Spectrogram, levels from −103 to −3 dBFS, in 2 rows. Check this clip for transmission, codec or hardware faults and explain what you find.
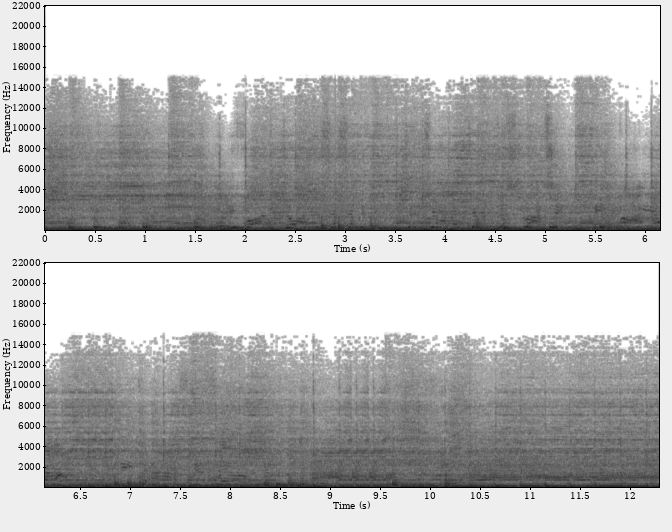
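The clip has one kind of fault, a repeated buffer, occurring three times. At 2.90 to 3.07 s and 6.66 to 6.83 s a block of about 171 ms plays a second time, and at 9.22 to 9.56 s it plays twice more. Each repeat fits an 8192-sample buffer being replayed because fresh audio arrived late. Each is heard as a short stutter with a hard join, and the late audio is skipped, losing roughly 150 ms at each of the first two, then 300 ms at the third.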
